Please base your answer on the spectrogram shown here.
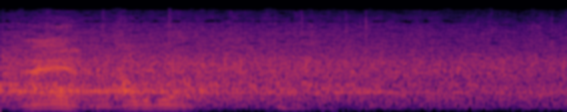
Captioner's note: applause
